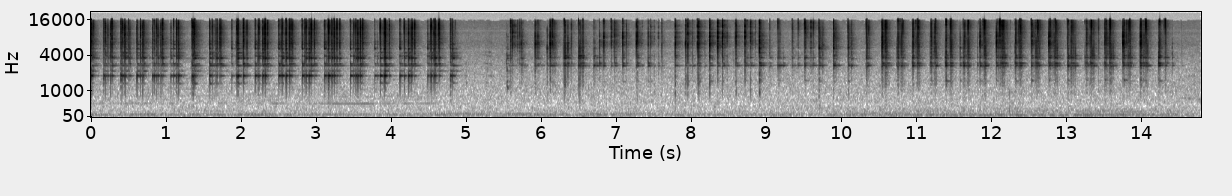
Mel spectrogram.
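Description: A tall glass liquor bottle full of pink liquid is tapped with long nails on its neck, cap and glass body. Rapid, bright clicks and short glassy pings repeat for about fifteen seconds with a brief pause near the five-second mark. The tones ring faintly at a steady pitch.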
